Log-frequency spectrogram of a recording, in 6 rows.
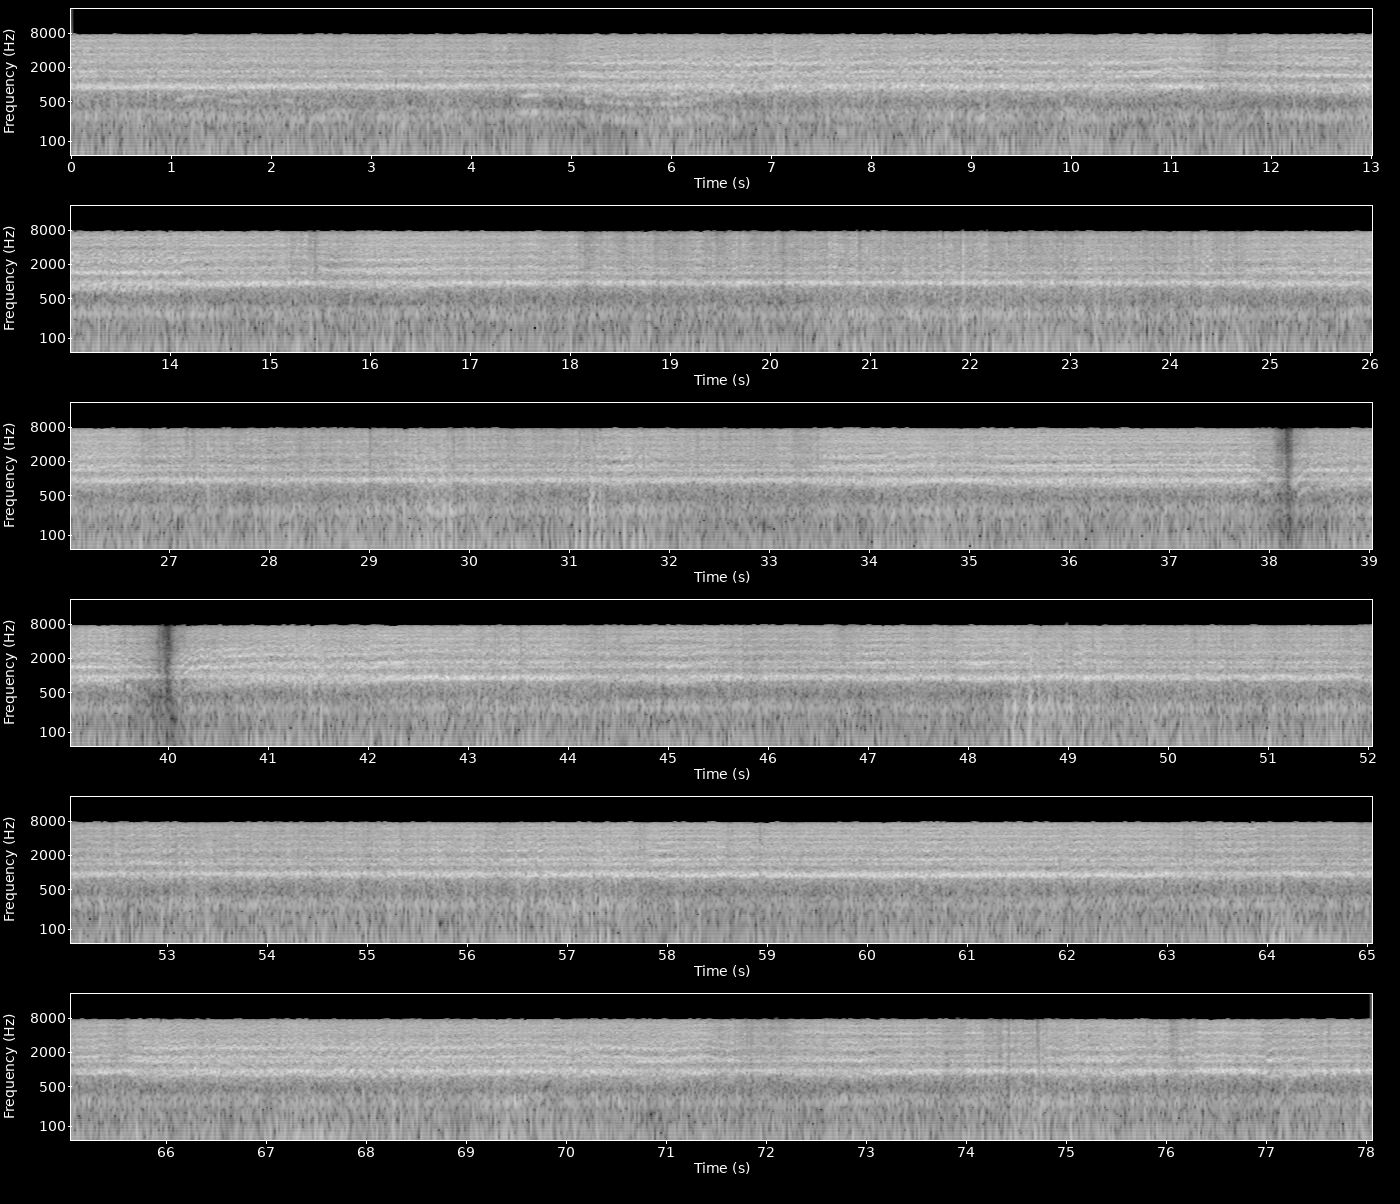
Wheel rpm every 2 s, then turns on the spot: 230, 240, 220, 190, 190, 200, 210, 220, 230, 230, 240, 230, 220, 220, 230, 230, 230, 220, 200, 150, 150, 220, 220, 230, 230, 230, 220, 230, 220, 230, 230, 230, 220, 190, 190, 200, 220, 230, 220.
none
